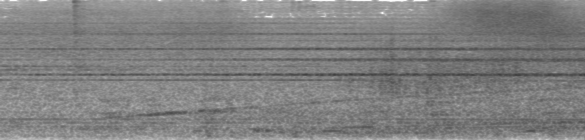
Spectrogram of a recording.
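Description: Hankyu electric commuter train moving at the station platform, with a steady high-pitched squeal over the running rumble, growing louder.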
